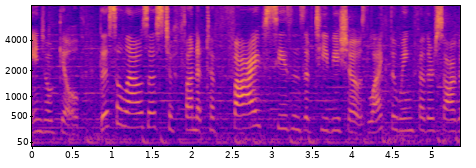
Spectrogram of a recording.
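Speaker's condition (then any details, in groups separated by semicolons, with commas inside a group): No condition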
